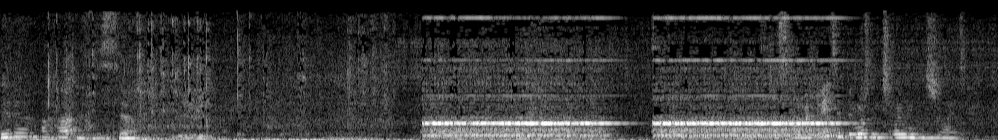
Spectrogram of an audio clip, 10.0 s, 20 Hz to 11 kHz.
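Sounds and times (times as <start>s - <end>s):
speech: 0.0s - 2.3s
telephone ringing at a New Year's gathering: 4.2s - 8.7s.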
